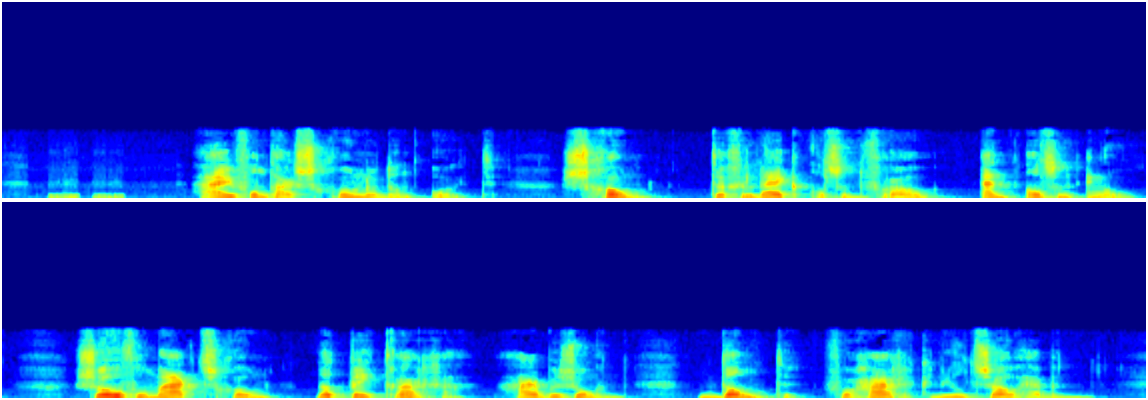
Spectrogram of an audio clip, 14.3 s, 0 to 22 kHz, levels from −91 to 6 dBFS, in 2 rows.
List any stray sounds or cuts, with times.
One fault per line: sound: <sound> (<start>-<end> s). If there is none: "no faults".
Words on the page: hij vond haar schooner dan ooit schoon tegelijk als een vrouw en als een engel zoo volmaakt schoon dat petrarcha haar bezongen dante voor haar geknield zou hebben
sound: laugh (0.3-0.8 s)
